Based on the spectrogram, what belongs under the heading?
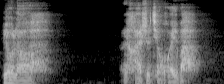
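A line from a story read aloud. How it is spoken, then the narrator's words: Breathless long sigh. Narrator (Chinese): 喘了一阵儿，他长叹一声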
